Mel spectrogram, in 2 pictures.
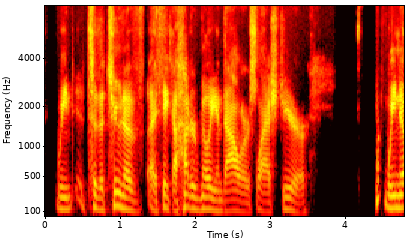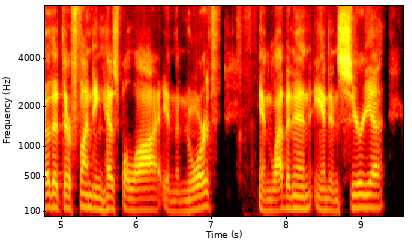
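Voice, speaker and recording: A man with a normal speaking voice delivers his words at a moderate pace, keeping his intonation fairly even. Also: medium pitch for a man. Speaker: pastor. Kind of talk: political interview.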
